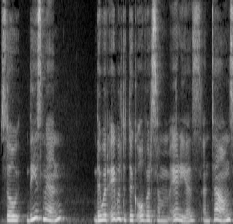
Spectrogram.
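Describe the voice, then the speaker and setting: A somewhat breathy woman's voice, fairly high in pitch, with ordinary pitch variation. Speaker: interpreter. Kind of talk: live interpreting.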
